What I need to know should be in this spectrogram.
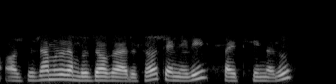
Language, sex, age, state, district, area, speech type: Nepali, female, 45-60, West Bengal, Jalpaiguri, rural, conversation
